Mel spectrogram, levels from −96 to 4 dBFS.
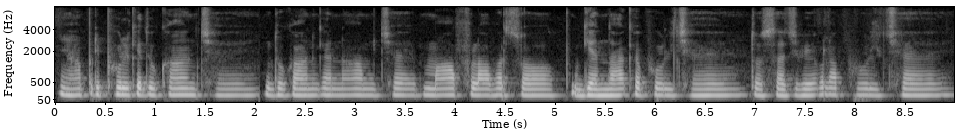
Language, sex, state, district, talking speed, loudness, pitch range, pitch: Angika, female, Bihar, Begusarai, 160 wpm, -28 LUFS, 150-160 Hz, 155 Hz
